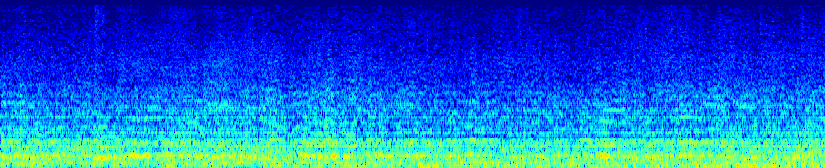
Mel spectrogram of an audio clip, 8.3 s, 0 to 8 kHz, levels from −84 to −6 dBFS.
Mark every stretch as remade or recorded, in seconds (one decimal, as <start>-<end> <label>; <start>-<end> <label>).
0.0-1.4 recorded; 1.4-2.6 remade; 2.6-8.3 recorded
